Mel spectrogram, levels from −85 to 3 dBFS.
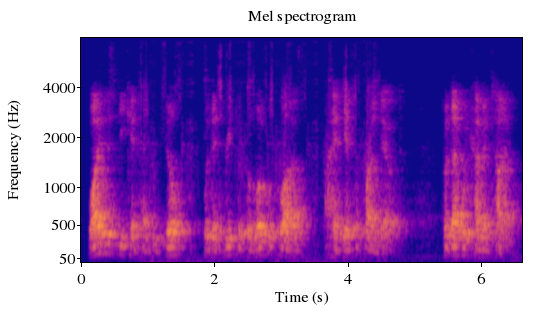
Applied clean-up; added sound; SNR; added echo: neural separator model SepFormer DNS4.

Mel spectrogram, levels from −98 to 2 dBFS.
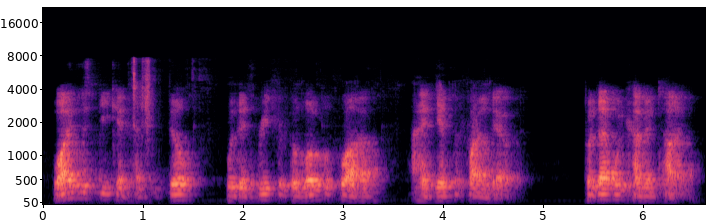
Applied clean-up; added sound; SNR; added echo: neural mask model DeepFilterNet 3.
